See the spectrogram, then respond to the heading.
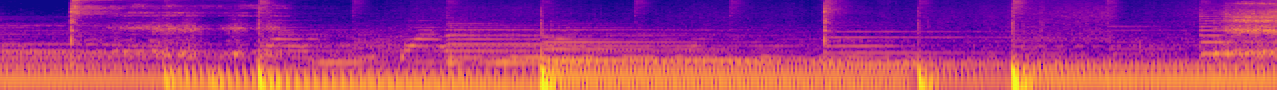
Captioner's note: Trudy sobs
